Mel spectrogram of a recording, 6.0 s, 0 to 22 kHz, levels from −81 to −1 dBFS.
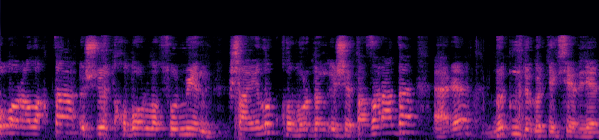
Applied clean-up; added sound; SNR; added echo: neural separator model SepFormer DNS4.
